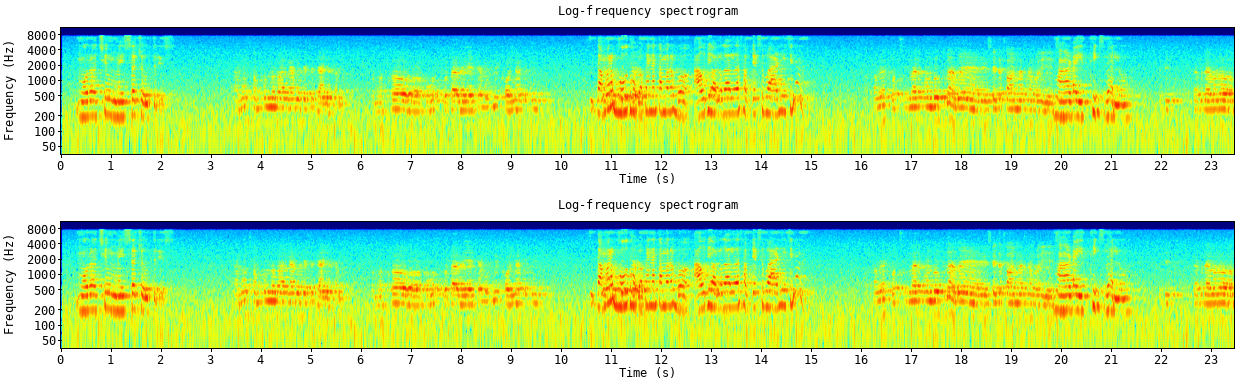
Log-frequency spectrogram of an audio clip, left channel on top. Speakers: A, on the left; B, on the left.
A: ମୋର ଅଛି ଉଣେଇଶ ଚଉତିରିଶ।
B: ଆମର ସମ୍ପୂର୍ଣ୍ଣ ମାର୍ଗ ଆମେ କେତେ ଜାଣିପାରୁନୁ। ଆମର ତ ବହୁତ ପ୍ରକାର ହେଇଯାଇଛି ଆମକୁ ବି କହିନାହାନ୍ତି କାଇଁ। ଶିକ୍ଷକ
A: ତମର ବହୁତ
B: ଶିକ୍ଷୟତ୍ରୀ
A: ହବ କାହିଁକିନା ତମର ଆହୁରି ଅଲଗା ଅଲଗା ସବଜେକ୍ଟ ସବୁ ଆଡ଼େ ହେଇଛି
B: ସବୁ।
A: ନା।
B: ଆଉ ତମେ ପଚିଶ ମାର୍କ କଣ ଦଉଥିଲ ଆମେ ସେଇଟା ଶହେ ମାର୍କ କାମ ହେଇଯାଇଛି।
A: ହଁ ଏଇଟା ଇଥିକ୍ସ ଭାଲ୍ୟୁ
B: ଏଠି ତାପରେ ଆମର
